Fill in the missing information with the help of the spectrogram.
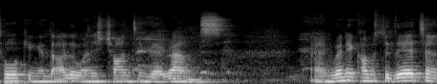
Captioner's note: laughter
